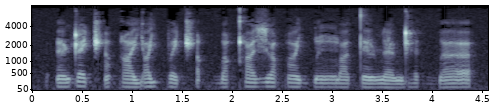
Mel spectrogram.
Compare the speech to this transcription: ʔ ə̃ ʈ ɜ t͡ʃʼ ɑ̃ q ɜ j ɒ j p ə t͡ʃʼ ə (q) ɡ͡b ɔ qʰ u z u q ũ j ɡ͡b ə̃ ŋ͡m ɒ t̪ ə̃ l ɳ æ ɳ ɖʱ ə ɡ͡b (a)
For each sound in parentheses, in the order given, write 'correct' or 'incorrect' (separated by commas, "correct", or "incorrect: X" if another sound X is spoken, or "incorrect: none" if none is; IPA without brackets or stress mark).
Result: correct, incorrect: ʌ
